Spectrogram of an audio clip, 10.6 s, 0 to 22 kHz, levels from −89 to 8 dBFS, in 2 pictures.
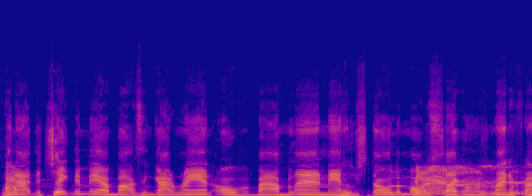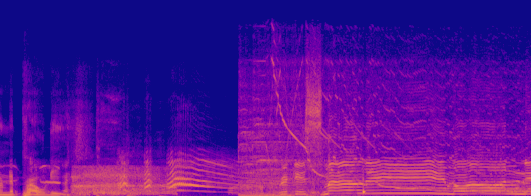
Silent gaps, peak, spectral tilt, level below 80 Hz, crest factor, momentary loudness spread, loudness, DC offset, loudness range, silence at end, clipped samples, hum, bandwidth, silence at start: none; -10 dBFS; -3.5 dB/octave; -54 dBFS; 18 dB; 7 LU; -26 LUFS; under 0.1%; 3 LU; 0 s; under 0.1%; none; over 20 kHz; 0 s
